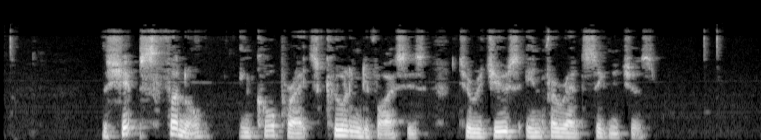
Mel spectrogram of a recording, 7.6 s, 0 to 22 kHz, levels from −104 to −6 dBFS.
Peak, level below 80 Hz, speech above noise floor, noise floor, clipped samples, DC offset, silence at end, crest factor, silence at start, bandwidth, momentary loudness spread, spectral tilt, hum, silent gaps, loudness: -2 dBFS; -54 dBFS; 57 dB; -75 dBFS; under 0.1%; under 0.1%; 1.1 s; 18 dB; 1.05 s; 9.6 kHz; 13 LU; -5 dB/octave; none; none; -19 LUFS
